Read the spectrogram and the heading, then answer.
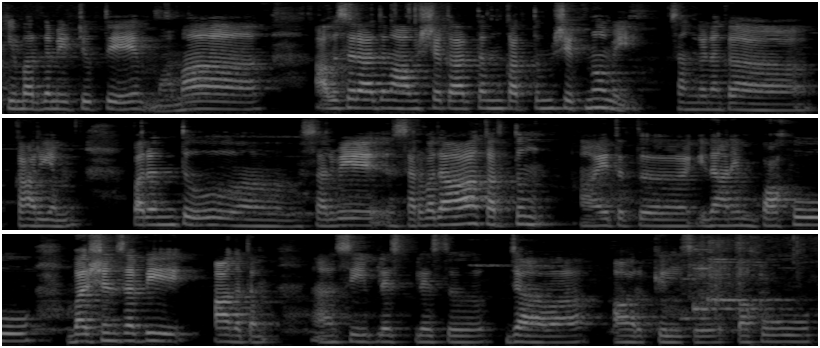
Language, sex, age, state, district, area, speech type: Sanskrit, female, 30-45, Telangana, Ranga Reddy, urban, spontaneous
